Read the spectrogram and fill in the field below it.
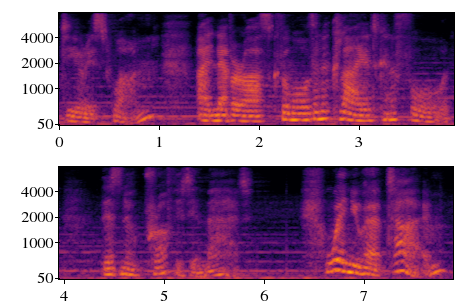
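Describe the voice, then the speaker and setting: An actress playing a flirtatious, theatrical madam of a pleasure house in a fantasy video game, gushing coyly with drawn-out endearments. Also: female voice, lowish voice. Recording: roomy echo with music behind.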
